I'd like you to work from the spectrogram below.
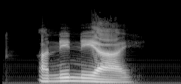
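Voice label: "Anninniai", Sardinian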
